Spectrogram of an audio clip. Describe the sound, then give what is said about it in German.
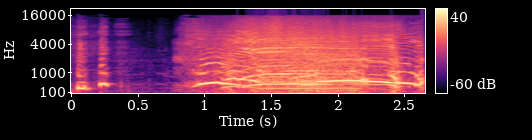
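A person vocally imitates a gull: two short breathy bursts, a pause, then a long, loud, strained wailing screech with wavering pitch that bends up and down before cutting off. “Und der Schrei, der aus dem Schnabel der Möwe, so, ihr könnt euch vorstellen, so eine ungefähr das Aussehen von Lachmöwen, aber so die Größe von Sturmvögeln.”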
